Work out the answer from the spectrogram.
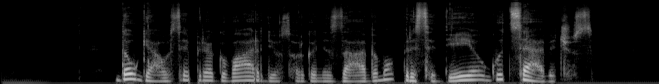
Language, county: Lithuanian, Telšiai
